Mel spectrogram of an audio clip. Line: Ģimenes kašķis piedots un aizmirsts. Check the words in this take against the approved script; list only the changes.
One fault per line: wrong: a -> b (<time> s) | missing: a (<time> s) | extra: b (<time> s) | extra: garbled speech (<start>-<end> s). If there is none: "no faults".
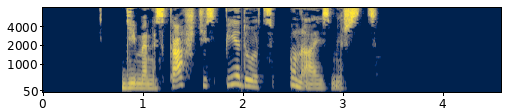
no faults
